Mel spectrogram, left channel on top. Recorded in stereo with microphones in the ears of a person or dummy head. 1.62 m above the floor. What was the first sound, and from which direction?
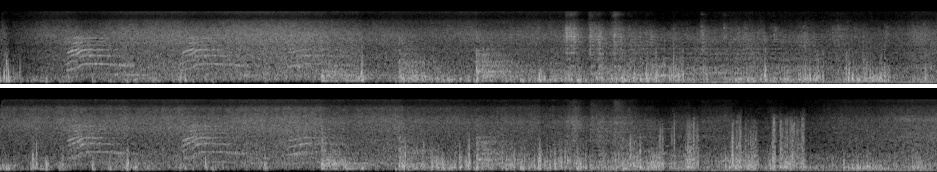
A cat meowing, 25° left (ahead or behind).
